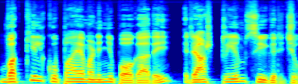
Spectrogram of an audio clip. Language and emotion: Malayalam, neutral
